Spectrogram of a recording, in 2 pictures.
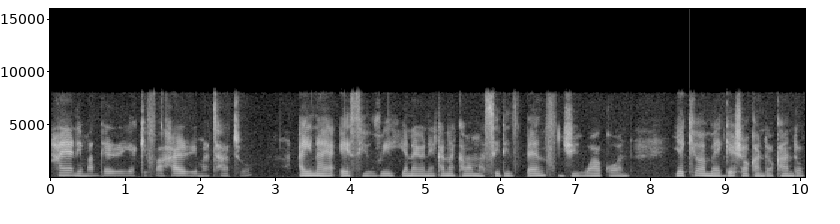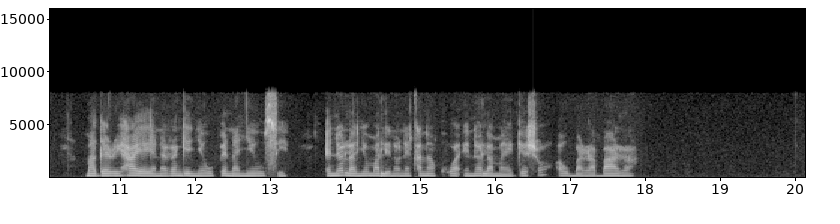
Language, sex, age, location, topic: Swahili, female, 18-24, Kisii, finance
